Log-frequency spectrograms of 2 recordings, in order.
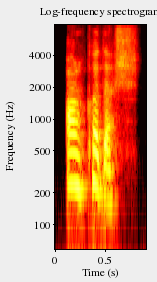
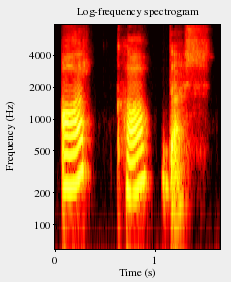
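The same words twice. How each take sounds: First: Said in the usual way. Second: "Arkadaş" very slowly as ar, ka, daş; slow teaching demo of "Arkadaş"; syllable by syllable. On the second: Shown as a demonstration. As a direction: break "Arkadaş" into three separate syllables with open a. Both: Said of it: "A always is pronounced".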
